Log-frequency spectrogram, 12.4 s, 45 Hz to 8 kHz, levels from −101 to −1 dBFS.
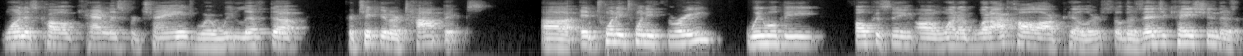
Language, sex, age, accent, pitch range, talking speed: English, male, 50-69, American, 120-155 Hz, 150 wpm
